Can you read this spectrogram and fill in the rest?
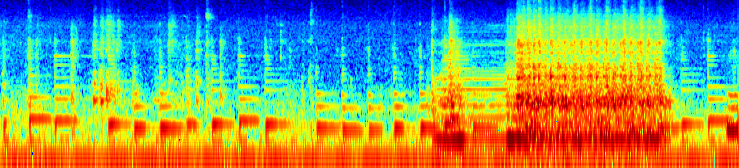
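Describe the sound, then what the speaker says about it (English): A serger stitches elastic into the circular edge of a scrub cap, a steady mechanical sewing hum that swells into a louder, faster run near the end. "the elastic at the same time as serging the circular edge"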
